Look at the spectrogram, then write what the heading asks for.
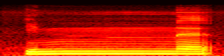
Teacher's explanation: terdapat nun tasydid, yaitu termasuk hukum bacaan gunnah, ya. Cara membacanya ditahan, diperpanjang.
